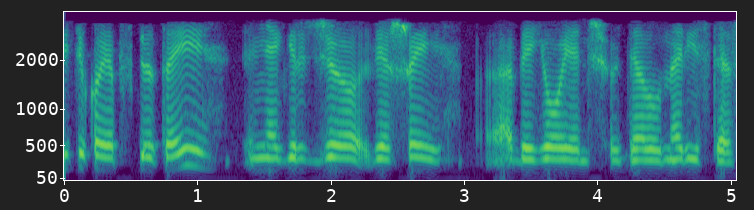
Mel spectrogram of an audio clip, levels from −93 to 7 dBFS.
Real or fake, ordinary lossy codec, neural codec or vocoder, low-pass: real; MP3, 32 kbps; none; 3.6 kHz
